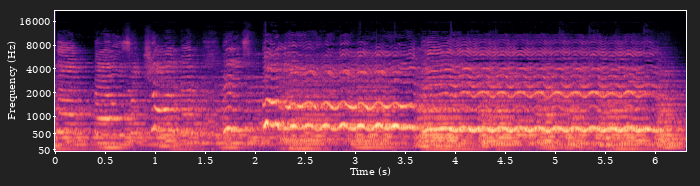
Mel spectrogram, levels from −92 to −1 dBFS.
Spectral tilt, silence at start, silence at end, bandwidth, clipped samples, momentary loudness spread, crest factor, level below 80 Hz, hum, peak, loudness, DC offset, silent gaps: -5 dB/octave; 0 s; 0 s; 10.5 kHz; under 0.1%; 9 LU; 14 dB; -42 dBFS; none; 0 dBFS; -14 LUFS; under 0.1%; none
